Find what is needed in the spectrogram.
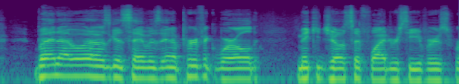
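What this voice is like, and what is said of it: Usual voice. Nothing is said of it.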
